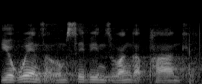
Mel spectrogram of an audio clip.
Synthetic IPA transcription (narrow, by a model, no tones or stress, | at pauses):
jok̬wɛnd͡zʱa̰ʔum̩sɛɓend͡zʱiwaŋʱapʰaːnd͡ɮʱɛ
